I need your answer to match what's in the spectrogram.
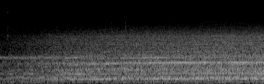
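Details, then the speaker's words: Duxtop portable induction countertop burner heating a small cast iron pan: steady thin high-pitched hum over a faint even hiss, showing it is working normally. "and you get a very high pitched hum indicating that it's working and it did"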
